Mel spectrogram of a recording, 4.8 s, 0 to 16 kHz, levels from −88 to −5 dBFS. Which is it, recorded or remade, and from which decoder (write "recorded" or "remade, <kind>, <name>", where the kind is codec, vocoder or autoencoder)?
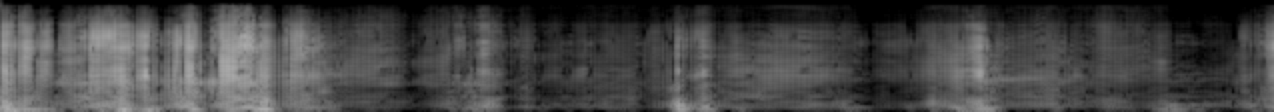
remade, vocoder, BigVGAN v2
